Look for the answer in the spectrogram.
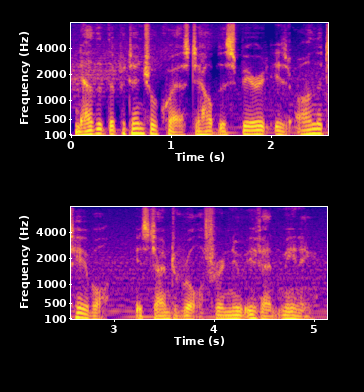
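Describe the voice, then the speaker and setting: A man with a very low, creaky voice narrates a fantasy tabletop game. His delivery is measured and reflective, like a scripted game master, with music clearly playing underneath. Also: steady tone.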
